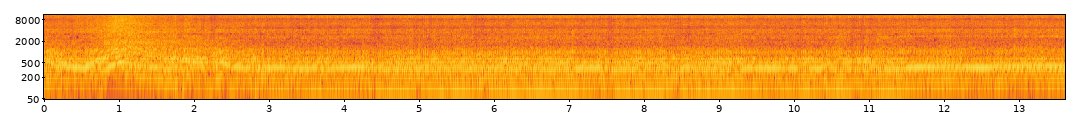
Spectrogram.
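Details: Outboard on first start after reassembly, all bolts tight, no visible air leaks: after a quick blip it settles into a wavering idle with drifting pitch; rough idle, cause not yet found.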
